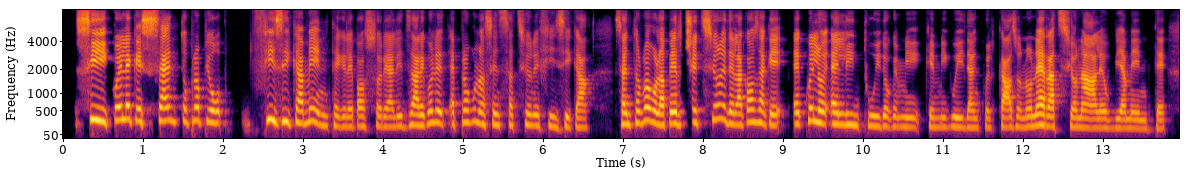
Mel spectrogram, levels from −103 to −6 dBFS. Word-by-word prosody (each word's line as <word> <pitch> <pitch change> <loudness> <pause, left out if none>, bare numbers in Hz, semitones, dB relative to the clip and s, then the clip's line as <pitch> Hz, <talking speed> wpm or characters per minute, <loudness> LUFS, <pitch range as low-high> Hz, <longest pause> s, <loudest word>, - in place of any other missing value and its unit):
Sì, 300 -6 +7
quelle 310 +1 +5
che 280 -2 +2
sento 285 +2 +3
proprio 275 -3 -1
f 245 - -27 0.3
fisicamente 250 -7 0
che 185 - -7
le 180 0 -4
posso 190 +1 -5
realizzare, 190 +3 -1
quelle 245 +1 -1
è 230 -1 -5
proprio 255 +3 -4
una 240 -4 -1
sensazione 210 -1 -4
fisica. 170 -2 -4 0.3
Sento 225 +1 -1
proprio 290 -3 +4
la 210 -3 +5
percezione 260 +7 0
della 225 -5 +1
cosa 260 0 +1
che 215 -2 -2
è 230 0 -1
quello 255 -1 +2
è 230 -1 +3
l'intuito 200 -3 -4
che 185 - -8
mi 175 -2 -8
che 185 - -7
mi 175 0 -10
guida 175 -1 -3
in 170 - -8
quel 170 -1 -11
caso, 180 0 -1
non 185 +3 -3
è 215 0 +8
razionale, 175 -4 +1
ovviamente 155 -2 -6
215 Hz, 170 wpm, -22 LUFS, 180-255 Hz, 0.3 s, è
